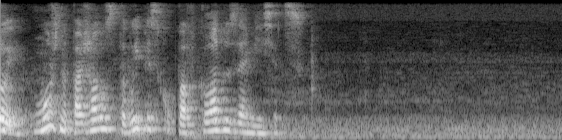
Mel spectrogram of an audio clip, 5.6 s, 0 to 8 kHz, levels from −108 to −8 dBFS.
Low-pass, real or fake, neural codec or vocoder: 7.2 kHz; real; none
